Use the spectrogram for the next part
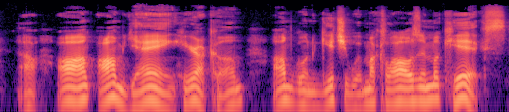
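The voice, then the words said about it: Put-on Southern American accent. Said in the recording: “I made him like a Southern guy”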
